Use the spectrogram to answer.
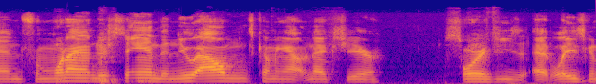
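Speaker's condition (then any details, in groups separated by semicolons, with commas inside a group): Cerebral palsy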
